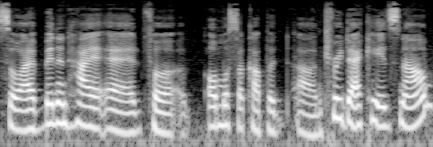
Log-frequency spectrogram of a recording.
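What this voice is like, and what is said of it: Trinidadian accent. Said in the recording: “you hear the accent... beautiful ... accent... I'm from Trinidad and Tobago”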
